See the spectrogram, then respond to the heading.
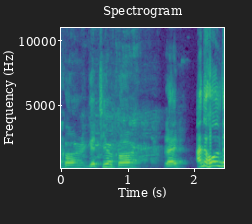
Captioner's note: audience laughs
